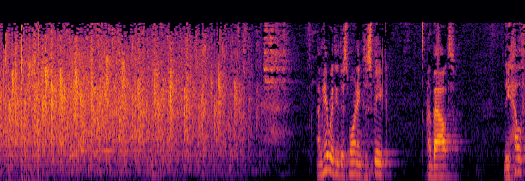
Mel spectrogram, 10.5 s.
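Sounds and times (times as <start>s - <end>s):
audience applause: 0.0s - 5.3s
speech: 6.4s - 7.9s, 8.5s - 9.2s, 10.1s - 10.5s.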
